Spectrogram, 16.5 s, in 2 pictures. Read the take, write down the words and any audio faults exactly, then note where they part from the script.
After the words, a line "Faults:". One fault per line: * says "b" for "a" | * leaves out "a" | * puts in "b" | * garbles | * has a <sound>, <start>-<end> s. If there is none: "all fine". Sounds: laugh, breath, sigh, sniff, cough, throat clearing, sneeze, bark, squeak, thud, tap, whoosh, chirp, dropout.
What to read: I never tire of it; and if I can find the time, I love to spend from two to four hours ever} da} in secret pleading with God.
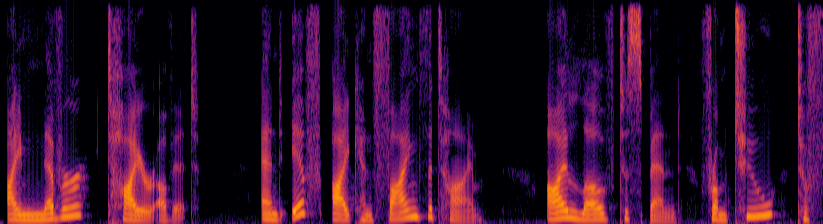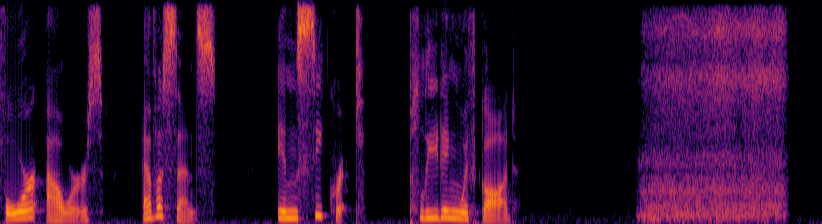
I never tire of it; and if I can find the time, I love to spend from two to four hours ever} since} in secret pleading with God.
Faults:
* says "since" for "da"
* has a breath, 14.6-16.1 s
